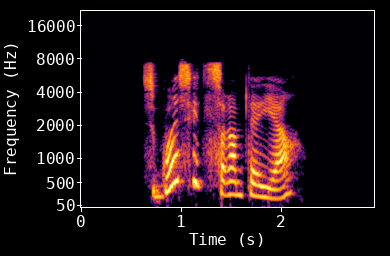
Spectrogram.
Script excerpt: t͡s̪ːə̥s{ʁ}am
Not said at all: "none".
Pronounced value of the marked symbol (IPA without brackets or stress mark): ʁ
